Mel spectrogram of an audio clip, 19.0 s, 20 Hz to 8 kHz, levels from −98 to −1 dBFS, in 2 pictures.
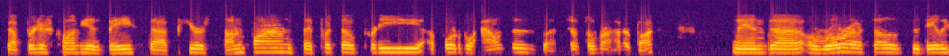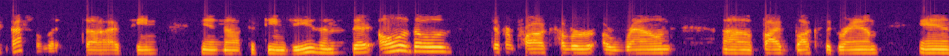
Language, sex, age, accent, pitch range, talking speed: English, male, 30-49, American, 135-165 Hz, 160 wpm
